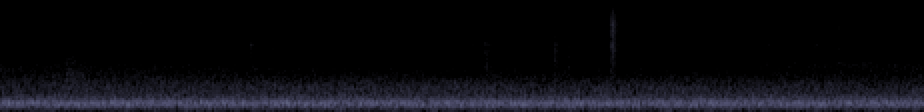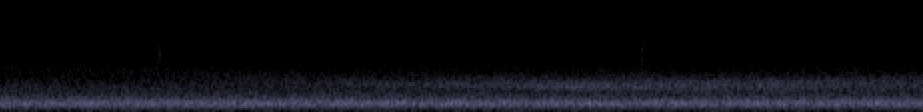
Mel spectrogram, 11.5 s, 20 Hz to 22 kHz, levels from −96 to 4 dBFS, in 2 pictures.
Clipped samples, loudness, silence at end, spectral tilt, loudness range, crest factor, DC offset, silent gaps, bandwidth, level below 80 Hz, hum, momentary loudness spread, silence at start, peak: under 0.1%; -62 LUFS; 0 s; -6.5 dB/octave; 1 LU; 14 dB; under 0.1%; none; 5.8 kHz; under -90 dBFS; none; 1 LU; 0 s; -48 dBFS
